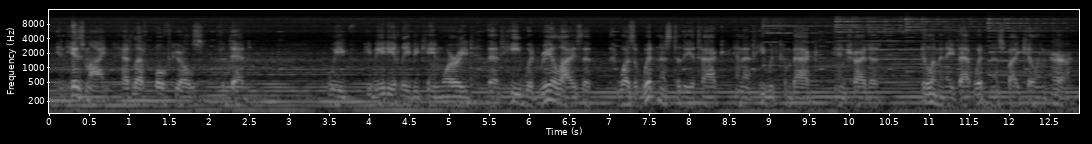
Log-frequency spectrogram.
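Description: A man, a police sergeant giving a measured, formal documentary interview. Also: deep voice, steady tone, low-quality recording. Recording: archive TV clip with music.

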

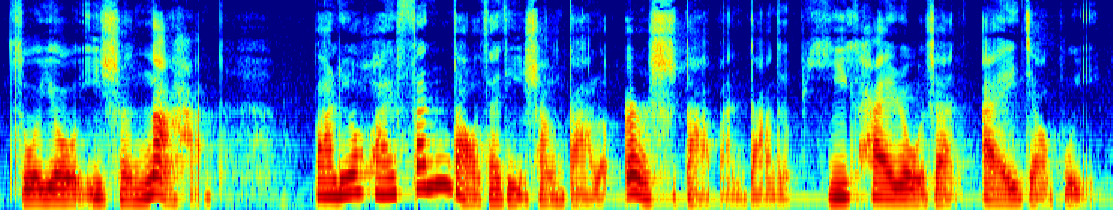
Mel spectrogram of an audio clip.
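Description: A woman narrating a classic crime tale in an expressive storytelling voice. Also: lowish voice, normal speed, vocal fry, husky.

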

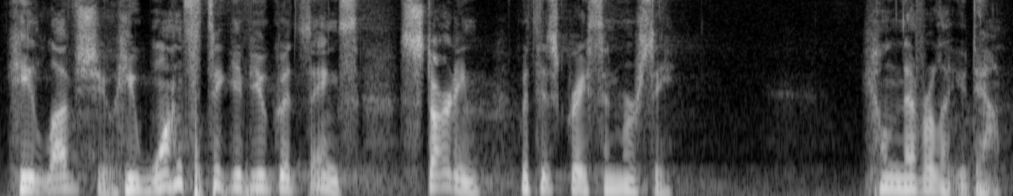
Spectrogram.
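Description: Older male pastor, emphatic sermon delivery, unhurried, reverberant church sound. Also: a little high, lively intonation, a little mellow, husky. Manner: earnest, emphatic preaching with slow stressed phrases. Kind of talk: sermon with closing prayer. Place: church hall.

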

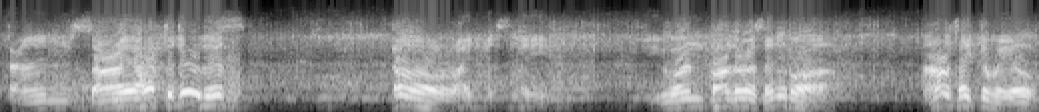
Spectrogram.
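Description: A mysterious, taunting avenger in vintage radio drama style. He is commanding and accusing, with animated intonation. The sound is muffled under clear noise. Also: fairly high pitch, a little slow, pauses often. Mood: urgent. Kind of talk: old radio drama acting. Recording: muffled, noisy old radio recording.

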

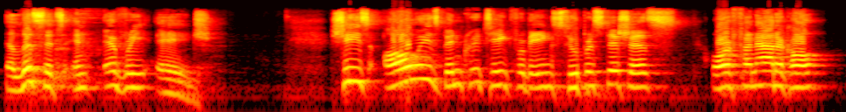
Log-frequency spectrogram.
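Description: Lecturing on theology to an evening audience, a high-voiced man is growing hoarse and keeps clearing his throat. He moves through his points by restating key phrases and checking in with "see?".

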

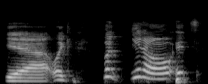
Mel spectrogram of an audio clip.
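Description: Female podcast co-host, medium pitch, frazzled and tired, loose rambling chat with frequent false starts. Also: big pitch swings, measured pace, lo-fi sound. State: mentally fried, tired. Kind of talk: casual live-stream chat.

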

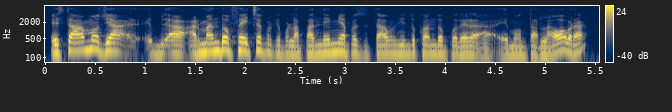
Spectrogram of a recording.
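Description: A man telling a lively anecdote in casual chat, swearing freely as he goes. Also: on the high side, a little fast, dry recording. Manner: animated storyteller, swears casually. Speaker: theater producer.

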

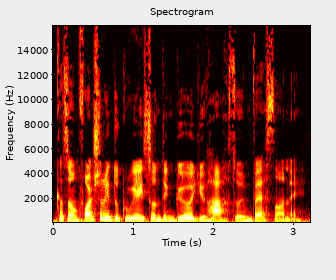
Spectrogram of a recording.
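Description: A woman's voice: medium pitch, steady tone, fast, a bit bright, a little hiss or hum. Giggly woman. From Cuba. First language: Spanish. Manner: giggly, talks in non-standard English grammar. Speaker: interview guest. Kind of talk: casual interview chat.

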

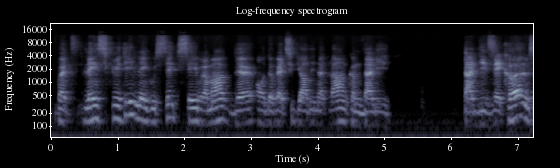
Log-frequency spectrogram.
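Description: A man with an Acadian French accent, a podcast guest talking casually and switching into English often. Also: lowish voice. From Acadia, eastern Canada. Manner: mixes English into his French, animated storytelling. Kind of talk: casual conversation.

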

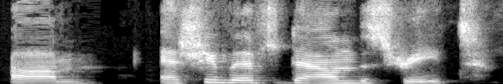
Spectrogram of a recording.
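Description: A woman's voice: medium pitch, takes it slowly, a bit bright, rough recording. A woman in her fifties, a musician being interviewed, who talks in a reflective way and laughs often between thoughts. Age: 50s. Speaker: musician guest. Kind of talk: casual interview.

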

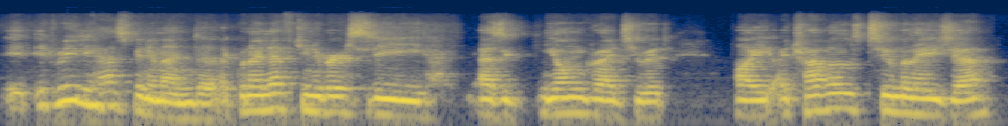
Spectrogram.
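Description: Speaking fairly quickly in a mid-range, slightly mellow voice, the Irish head of a research firm explains things articulately in an interview, with a storyteller's flow. Echo from the room is noticeable in the recording.

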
